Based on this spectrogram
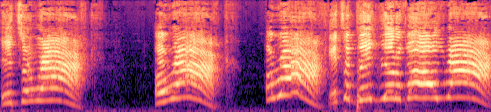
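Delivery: thrilled, escalating excitement.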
